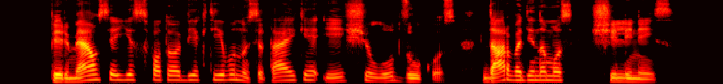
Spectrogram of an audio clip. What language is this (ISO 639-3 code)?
lit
